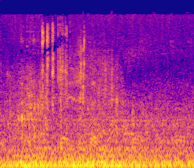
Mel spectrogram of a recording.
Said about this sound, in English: And then, the cuffs go on.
